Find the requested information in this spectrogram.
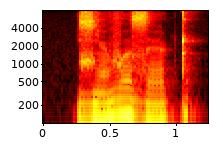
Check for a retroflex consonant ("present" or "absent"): present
